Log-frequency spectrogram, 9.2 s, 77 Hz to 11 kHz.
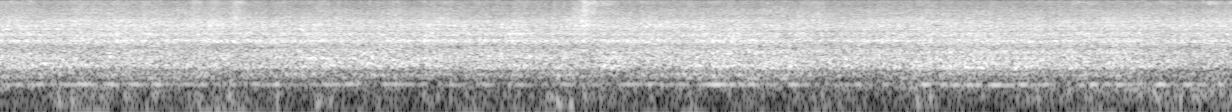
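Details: Bd264 481 coach (built 1979) on high-mileage Görlitz V bogies, evening run over uneven line 190, Hluboká nad Vltavou–Číčenice; loud continuous clattering rattle over rail rumble and wheel beat from bouncing worn brake rigging.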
